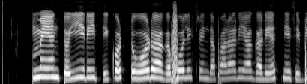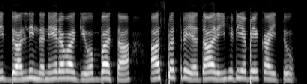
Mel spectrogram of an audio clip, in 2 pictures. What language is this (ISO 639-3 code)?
kan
